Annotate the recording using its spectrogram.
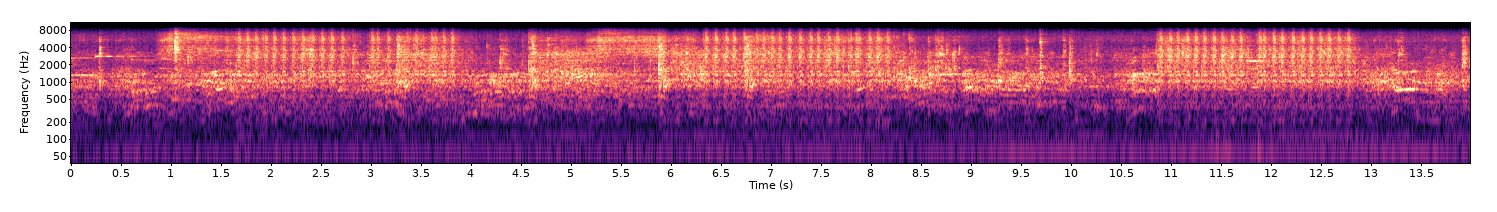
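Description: Rapid gunfire from a video game rattles through a television speaker.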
